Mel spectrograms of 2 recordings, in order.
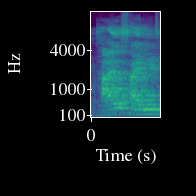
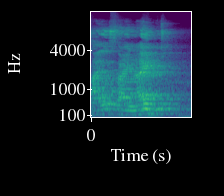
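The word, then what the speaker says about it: thiocyanate: NATE, ये confusion दूर कर लीजिए। थायोसाइनेट आयन है ये, नॉट थायोसाइनाइट।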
